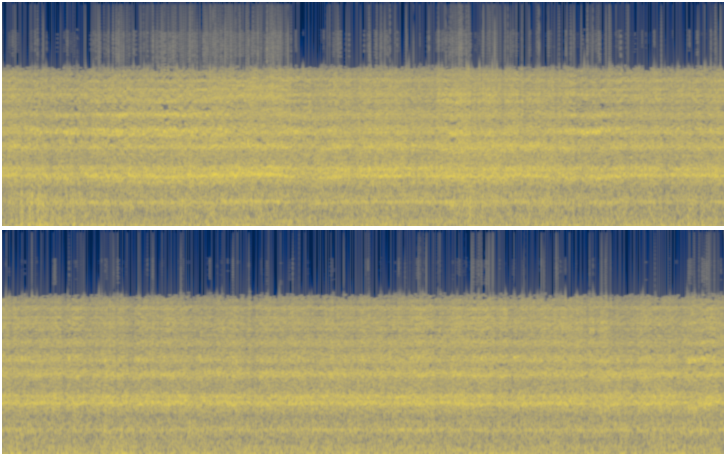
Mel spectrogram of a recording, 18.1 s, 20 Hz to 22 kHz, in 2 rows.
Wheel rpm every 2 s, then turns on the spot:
220, 220, 220, 220, 230, 230, 240, 230, 230.
none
